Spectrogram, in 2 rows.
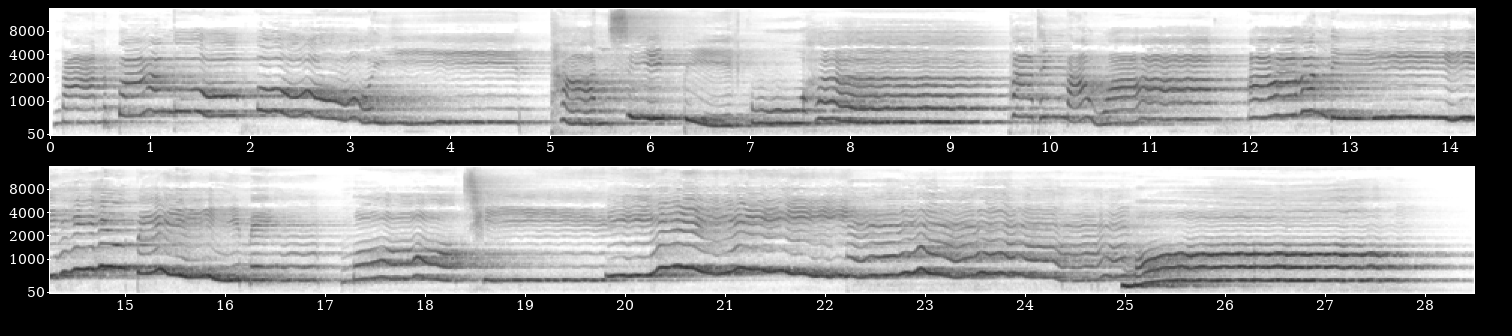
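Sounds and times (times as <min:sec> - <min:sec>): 
Chinese opera diva singing phrases: 0:00.0 - 0:28.1.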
